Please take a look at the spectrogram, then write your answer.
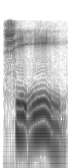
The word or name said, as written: Shi'i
